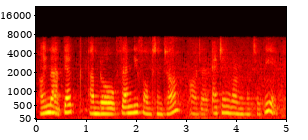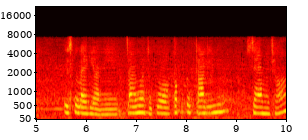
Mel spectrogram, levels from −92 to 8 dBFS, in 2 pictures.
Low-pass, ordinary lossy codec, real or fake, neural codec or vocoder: 7.2 kHz; none; fake; codec, 24 kHz, 0.9 kbps, WavTokenizer, medium music audio release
